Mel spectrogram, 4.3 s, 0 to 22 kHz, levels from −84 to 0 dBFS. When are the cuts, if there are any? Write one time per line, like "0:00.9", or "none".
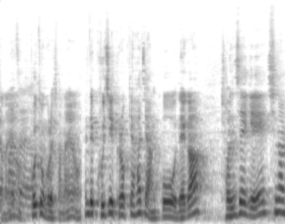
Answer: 0:01.2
